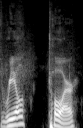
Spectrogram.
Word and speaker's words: realtor: It is real. It's two words. It's real. Not two syllables. I'm sorry, two syllables. So it's realtor and realty. So it's just two syllables because a lot of people do the realtor and they're adding Make it the three.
